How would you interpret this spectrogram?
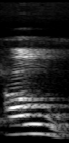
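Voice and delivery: औ said with the mouth wide open, gliding from अ to ऊ; demo vowel औ. Shown as a demonstration. Teacher contrasting औ with ओ for students, wide open vowel. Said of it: "इसका उच्चारण औ निकलता है".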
